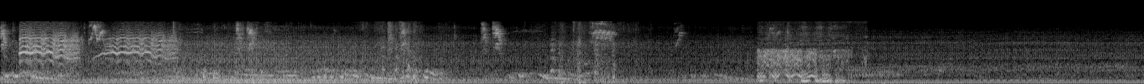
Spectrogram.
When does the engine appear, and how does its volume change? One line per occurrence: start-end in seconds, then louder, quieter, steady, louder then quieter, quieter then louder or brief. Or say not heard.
0.0-11.4 quieter.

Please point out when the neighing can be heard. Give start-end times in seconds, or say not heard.
0.1-1.9, 7.5-8.7.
